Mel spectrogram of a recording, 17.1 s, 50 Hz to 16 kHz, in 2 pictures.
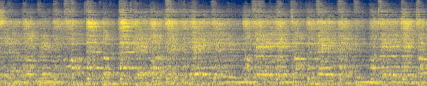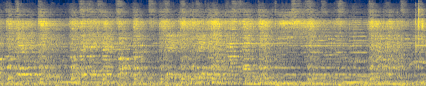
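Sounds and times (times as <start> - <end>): choir singing: 0.0 - 17.0
instrumental accompaniment with beat: 0.0 - 17.0.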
